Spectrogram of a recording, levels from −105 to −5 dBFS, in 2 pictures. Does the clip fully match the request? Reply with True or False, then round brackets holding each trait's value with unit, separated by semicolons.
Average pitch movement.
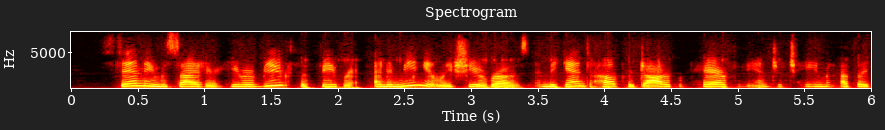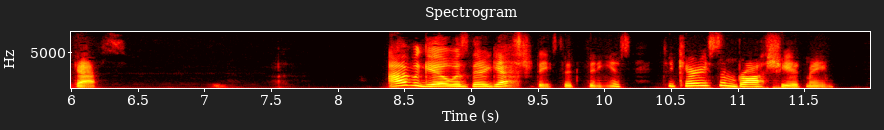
True (4.1 semitones)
